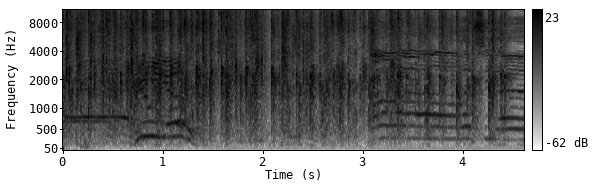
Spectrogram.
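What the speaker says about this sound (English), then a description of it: "Clap for them, everyone." An audience at a live event claps for two contestants called up on stage, a dense, continuous spread of applause with a few cheers, while the host talks and music tones sound over it.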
